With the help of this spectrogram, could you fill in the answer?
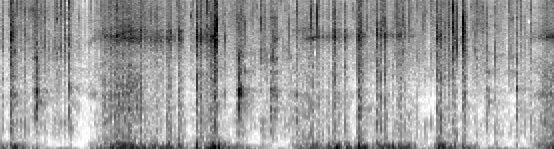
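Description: A utility knife blade scrapes a solid round bar of soap, a blue layer over a white layer, peeling it into fluffy shavings. The clip is a dense run of soft, crumbly scraping and tearing strokes with a heavy low-end thud and brief bright crackles, in closely spaced bursts that stop and start unevenly.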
